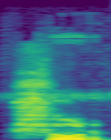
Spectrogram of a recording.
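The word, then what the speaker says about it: should: के एफ से पहले एल आता है तो एल साइलेंट रहता है क्या पढ़ते हैं शड पढ़ते हैं वड पढ़ते कुड पढ़ते हैं ठीक यह थी उचार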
